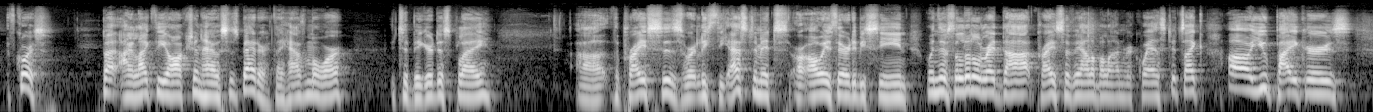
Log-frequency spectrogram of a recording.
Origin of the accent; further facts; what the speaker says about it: Bergen County, New Jersey, United States; moved away; Growing up in New Jersey, Bergen County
